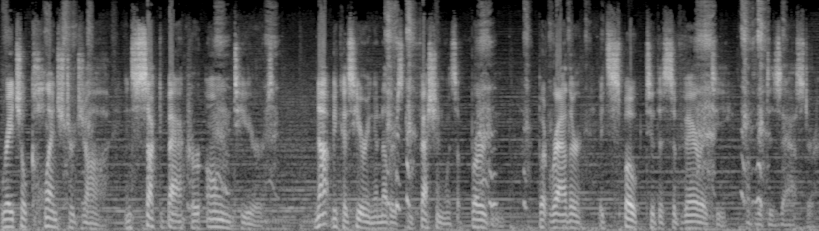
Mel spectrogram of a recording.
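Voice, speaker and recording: A man's voice: fairly low pitch, expressive, measured pace, over music. A man narrating a scripted dramatic story as a voice-over.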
